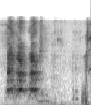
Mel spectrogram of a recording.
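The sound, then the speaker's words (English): A person's voice mimics a dog, giving two quick, bark-like yaps, followed by a softer breathy sound and a brief vocal noise at the end. “Nice, nice dog imitation.”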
